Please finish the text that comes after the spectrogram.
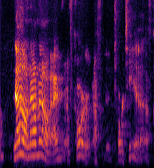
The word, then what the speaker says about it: tortilla: Well, now would you say tortilla? Because we're not in we're not in Mexico. No, no, no. Of course. Tortilla. Of I have said Tortella before, but I was being funny.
